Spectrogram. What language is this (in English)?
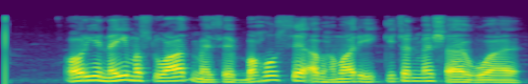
Urdu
